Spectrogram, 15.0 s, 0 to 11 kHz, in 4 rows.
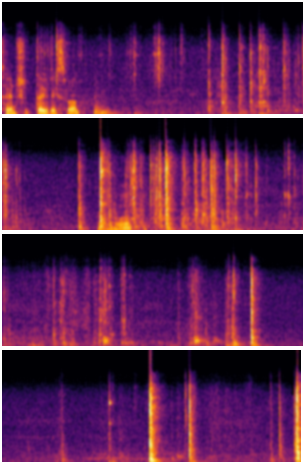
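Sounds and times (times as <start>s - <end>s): keys clinking on ring: 0.6s - 2.4s.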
